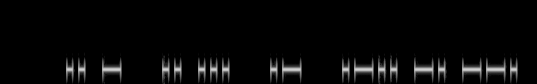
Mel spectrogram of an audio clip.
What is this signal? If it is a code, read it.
Morse code, heard as a keyed tone, about 20 wpm, 700 Hz. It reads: IT IS A LNG
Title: Sentences from Top 300 Words and Abbreviations 20wpm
